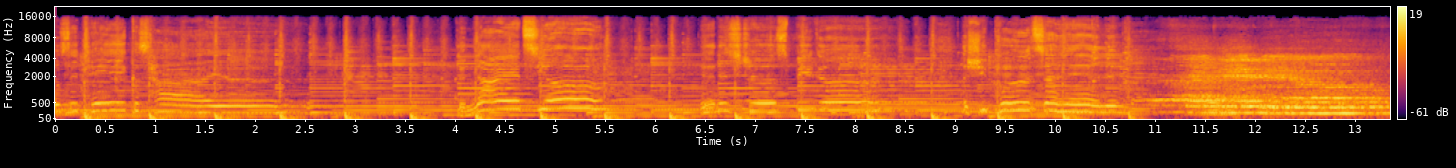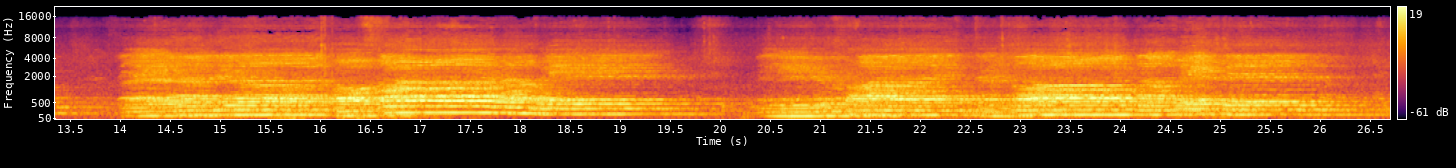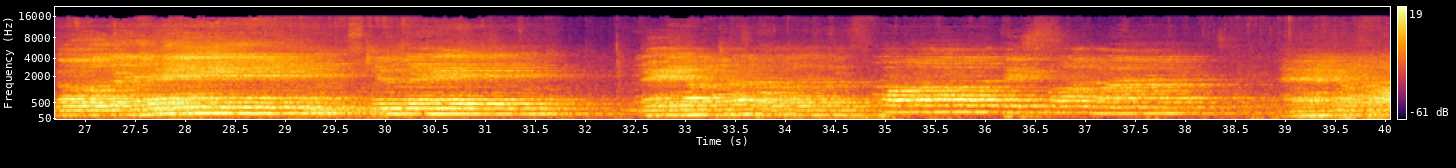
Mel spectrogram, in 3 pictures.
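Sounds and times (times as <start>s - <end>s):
group singing through microphones: 0.0s - 2.7s, 6.5s - 40.0s.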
